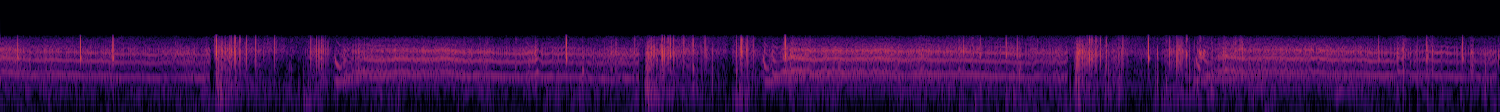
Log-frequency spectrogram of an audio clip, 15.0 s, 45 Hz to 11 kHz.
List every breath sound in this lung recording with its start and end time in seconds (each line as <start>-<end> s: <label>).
0.00-2.07 s: exhalation
0.00-2.07 s: wheeze
2.14-2.90 s: inhalation
2.14-2.90 s: crackles
3.24-6.40 s: exhalation
3.24-6.40 s: wheeze
6.49-7.25 s: inhalation
6.49-7.25 s: crackles
7.57-10.72 s: exhalation
7.57-10.72 s: wheeze
10.81-11.57 s: inhalation
10.81-11.57 s: crackles
11.97-15.00 s: exhalation
11.97-15.00 s: wheeze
